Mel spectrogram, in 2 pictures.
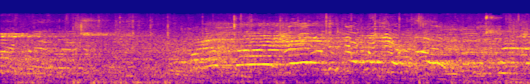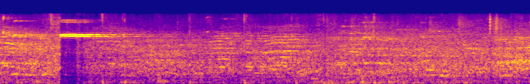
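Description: Many indistinct voices of volleyball players and spectators calling out and chattering in a large gym hall, with volleyballs bouncing on the hardwood floor. A brief high tone sounds about six seconds in.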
